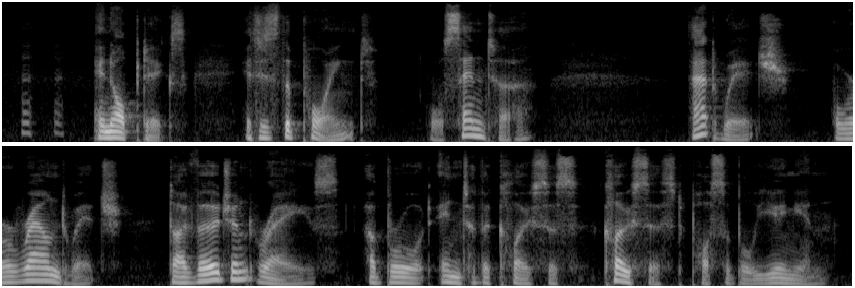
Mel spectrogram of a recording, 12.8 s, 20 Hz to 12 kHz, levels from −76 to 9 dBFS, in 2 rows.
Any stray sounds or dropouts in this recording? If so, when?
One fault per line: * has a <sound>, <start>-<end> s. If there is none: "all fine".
* has a laugh, 0.1-0.5 s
